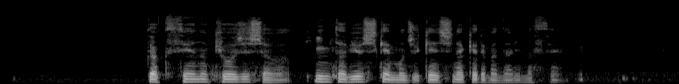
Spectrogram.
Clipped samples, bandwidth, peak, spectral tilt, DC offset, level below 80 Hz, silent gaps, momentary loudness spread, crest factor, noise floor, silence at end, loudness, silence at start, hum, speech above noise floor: under 0.1%; 11 kHz; -10 dBFS; -4.5 dB/octave; under 0.1%; -68 dBFS; none; 13 LU; 22 dB; -70 dBFS; 0.95 s; -29 LUFS; 1.5 s; none; 41 dB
